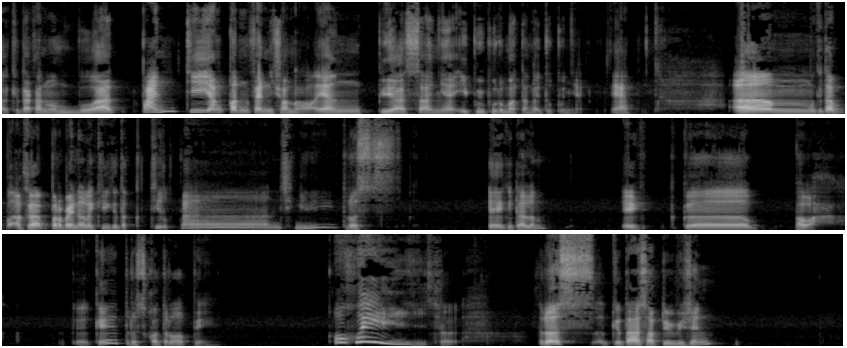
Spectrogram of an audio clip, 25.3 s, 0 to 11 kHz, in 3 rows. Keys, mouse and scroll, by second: 0.7 scroll up 4, 0.9 shift+middle click, 1.1 scroll down 6, 1.3 s, 1.9 scroll up 2, 2.1 shift+middle click, 2.3 Tab, 3.0 click, 4.2 s, 4.9 Tab, 5.4 a, 5.8 right click, 5.9 right click, 6.1 s, 6.9 Tab, 7.3 click, 8.3 g, 9.1 s, 10.6 g, 11.6 s, 13.1 e, 13.5 s, 15.1 e, 16.0 s, 16.9 g, 18.0 scroll up 3, 18.6 ctrl+b, 20.3 Tab, 21.3 click, 23.2 middle click, 23.5 Tab, 23.7 middle click, 24.1 ctrl+r.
